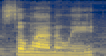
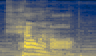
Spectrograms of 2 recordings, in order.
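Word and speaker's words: Celanawe: Based on the spelling, it looks like Selanoe, but is in fact pronounced Kellenal.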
